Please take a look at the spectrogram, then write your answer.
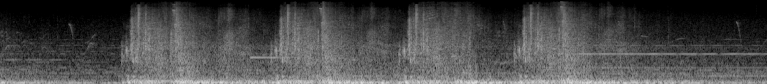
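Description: Depulso spell cast in the video game Hogwarts Legacy, heard as a series of four loud booming blasts with rumbling tails, spaced about a second and a half apart over a steady game background.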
